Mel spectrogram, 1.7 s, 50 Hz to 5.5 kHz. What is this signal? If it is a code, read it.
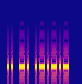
Morse code, heard as a keyed tone, about 30 wpm, 600 Hz. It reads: IN.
